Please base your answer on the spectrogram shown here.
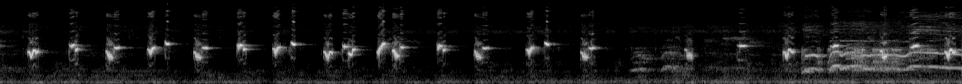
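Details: Sooty-headed bulbul in the long 'ropel' lure song: quick bright whistled couplets repeated for about six seconds, then a pause and scattered notes mixed with a lower, harsher warbling voice at the end.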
